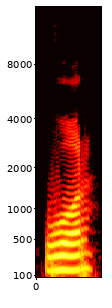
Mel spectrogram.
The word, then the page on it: wor: mpur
